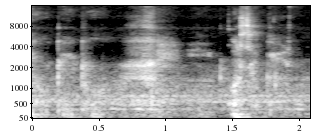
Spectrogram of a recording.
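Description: A child making quiet, breathy, whisper-like mouth sounds into a fist held against his mouth.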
